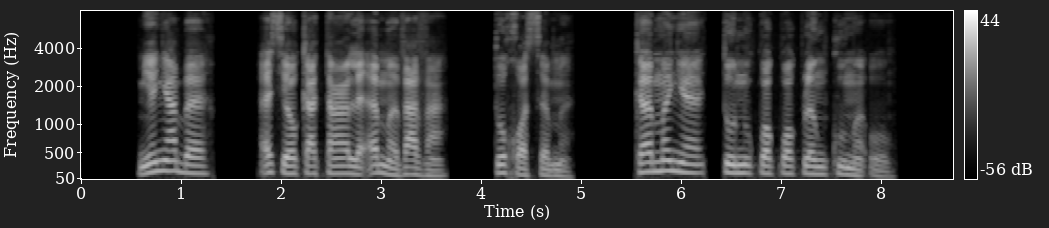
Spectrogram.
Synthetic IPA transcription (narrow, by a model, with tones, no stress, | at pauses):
mĩ˦ɛ˦ɲã˦bɛ˦ | e˦si˨a˨wo˦ka˦t̪ã˦lɛ˨ʔɛ˦mɛ̃˨va˦vã˨ | t̪o˦xɔ˨sɛ˨mɛ̰̃˨ | kɛ˦mɛ̃˦ɲɛ̃˦t̪o˦nũ˦k͡pɔ˦k͡pɔ˦k͡plɛ˦ŋ̩˦ku˦mɛ̃˨ʔo̰˨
